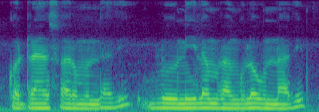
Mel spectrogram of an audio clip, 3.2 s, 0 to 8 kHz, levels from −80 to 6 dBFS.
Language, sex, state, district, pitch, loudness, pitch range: Telugu, male, Telangana, Mahabubabad, 120 Hz, -12 LUFS, 115-125 Hz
